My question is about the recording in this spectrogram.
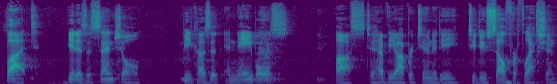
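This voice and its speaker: A man's voice: lowish voice, sharp tone. A man with a Boston accent delivering a formal, earnest address to college staff as its president. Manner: measured, emphatic, earnest.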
